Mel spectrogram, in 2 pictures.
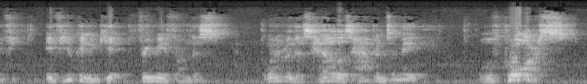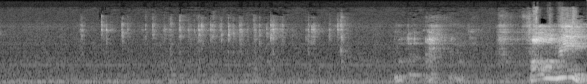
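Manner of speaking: stammering, high, swooping wooden toy soldier voice. A toy soldier answers whether it knows the way to Krampus, as an awakened wooden toy soldier. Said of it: "another one of the toy soldiers. / And you see this wooden face kind of like like become quizzical for a moment. Yeah, are you here to save us? I I'm not sure what to. I, I just I just woke up just a".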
